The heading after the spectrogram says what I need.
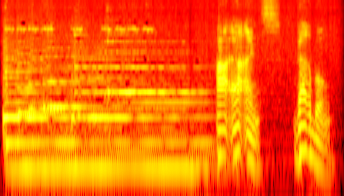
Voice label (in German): werbung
